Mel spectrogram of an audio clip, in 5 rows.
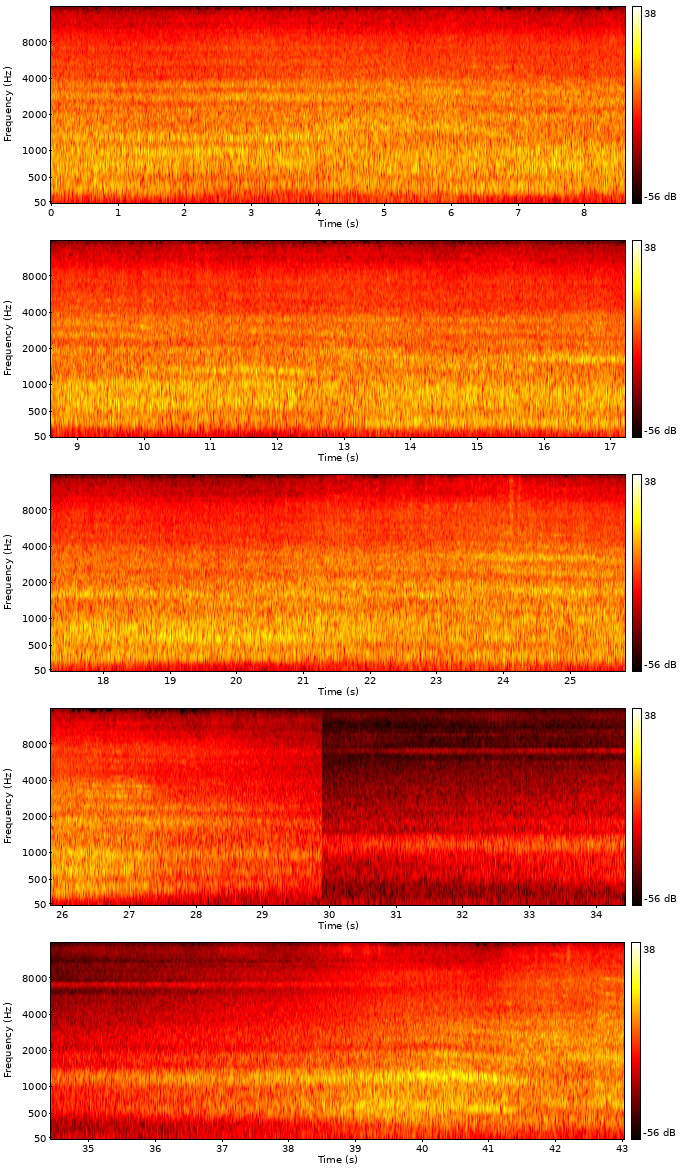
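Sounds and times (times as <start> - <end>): freight train wagons rolling on rails: 0.0 - 29.0
electric locomotive passing: 0.0 - 43.0.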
